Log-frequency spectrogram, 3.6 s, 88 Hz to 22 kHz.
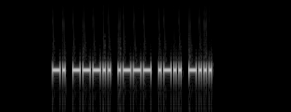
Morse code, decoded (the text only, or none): N8JLB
